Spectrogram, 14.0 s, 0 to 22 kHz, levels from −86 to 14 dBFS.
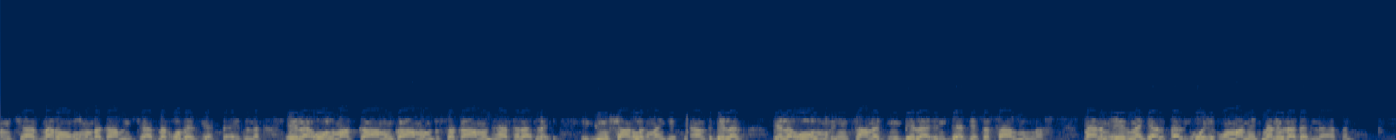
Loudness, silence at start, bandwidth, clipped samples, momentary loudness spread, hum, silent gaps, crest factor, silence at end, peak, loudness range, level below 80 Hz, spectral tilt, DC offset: -26 LUFS; 0 s; 4.7 kHz; under 0.1%; 9 LU; none; none; 18 dB; 0.45 s; -10 dBFS; 1 LU; -72 dBFS; -7 dB/octave; under 0.1%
